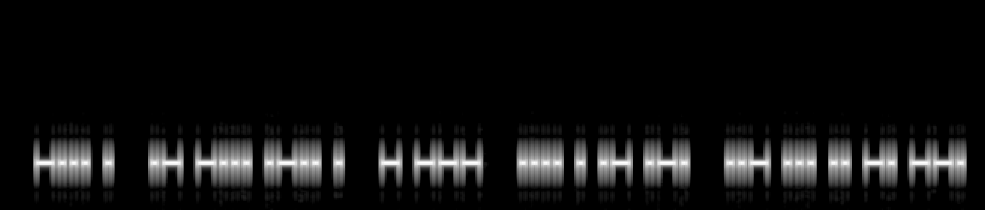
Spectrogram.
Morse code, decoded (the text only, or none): BE ABLE TO HEAR USING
